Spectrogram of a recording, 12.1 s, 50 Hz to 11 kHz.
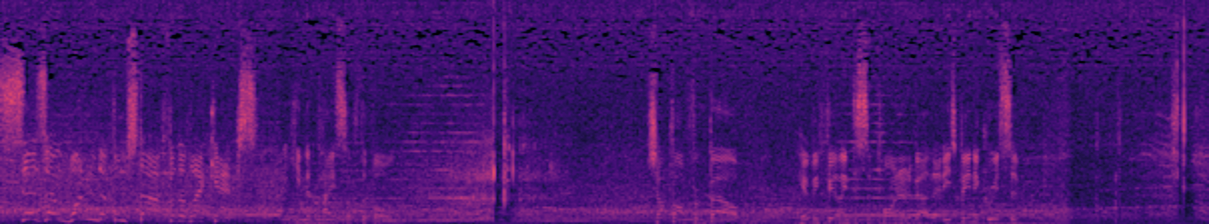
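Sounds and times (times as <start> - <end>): crowd murmur: 2.8 - 4.8.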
